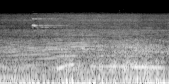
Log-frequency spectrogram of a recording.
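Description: A Nissan GT-R pulls away hard at the start of a timed lap on the Nürburgring, its engine roaring loud and close as it revs and builds speed with a rising drone.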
